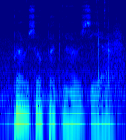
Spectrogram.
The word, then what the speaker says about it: prosopagnosia: English, it is normally pronounced as prosopagnosia.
